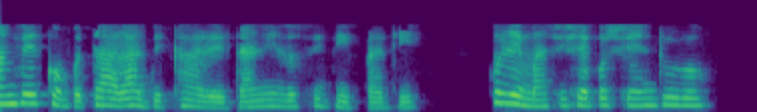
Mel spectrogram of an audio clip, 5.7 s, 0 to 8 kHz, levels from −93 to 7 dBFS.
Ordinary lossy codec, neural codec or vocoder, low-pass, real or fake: AAC, 16 kbps; codec, 44.1 kHz, 7.8 kbps, DAC; 7.2 kHz; fake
